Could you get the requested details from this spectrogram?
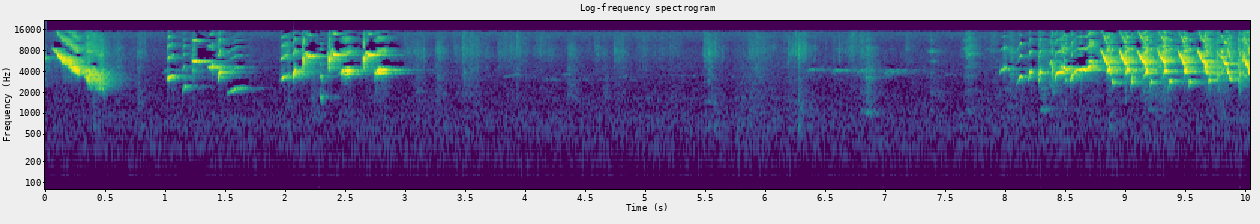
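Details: Goldfinch mule singing during its first moult in 2012. Short bursts of high twittering and trilled notes open the recording, followed by about five seconds of near silence, then a rapid run of repeated chirps.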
